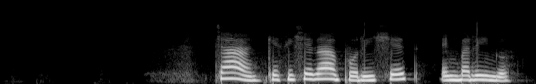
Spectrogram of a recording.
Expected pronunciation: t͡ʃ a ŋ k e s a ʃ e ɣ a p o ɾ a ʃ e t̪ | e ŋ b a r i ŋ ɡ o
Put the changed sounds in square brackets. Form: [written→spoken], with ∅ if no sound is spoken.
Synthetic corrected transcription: t͡ʃ a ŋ k e s [a→i] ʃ e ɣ a p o ɾ [a→i] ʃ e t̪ | e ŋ b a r i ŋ ɡ o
